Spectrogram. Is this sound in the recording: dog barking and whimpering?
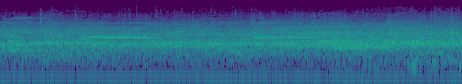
no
